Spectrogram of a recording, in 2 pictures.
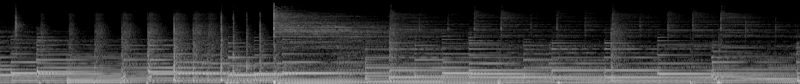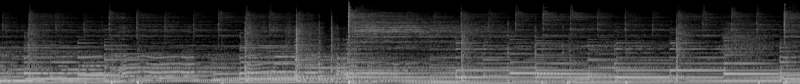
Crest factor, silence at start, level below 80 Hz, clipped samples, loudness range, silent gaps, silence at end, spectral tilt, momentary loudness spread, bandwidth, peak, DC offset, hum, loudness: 20 dB; 0 s; -34 dBFS; under 0.1%; 1 LU; none; 0 s; -6 dB/octave; 4 LU; 19 kHz; -4 dBFS; under 0.1%; none; -24 LUFS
